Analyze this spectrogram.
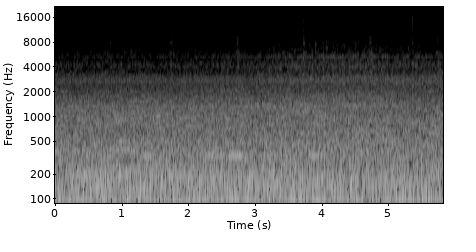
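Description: City street traffic: a steady rumble of cars and other vehicles passing on a busy downtown avenue.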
